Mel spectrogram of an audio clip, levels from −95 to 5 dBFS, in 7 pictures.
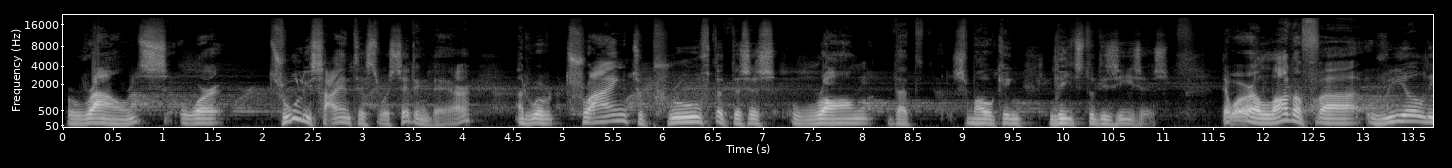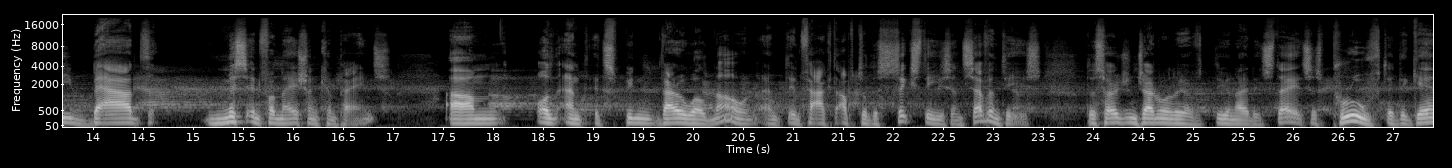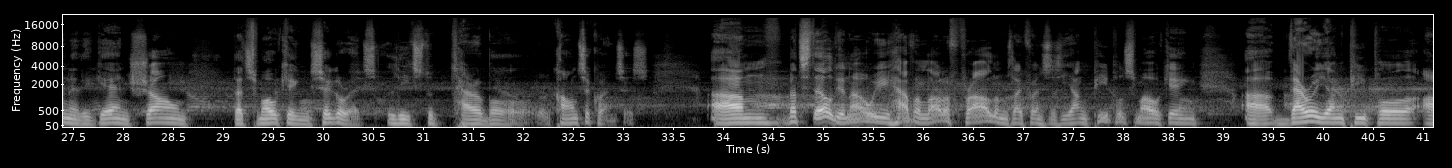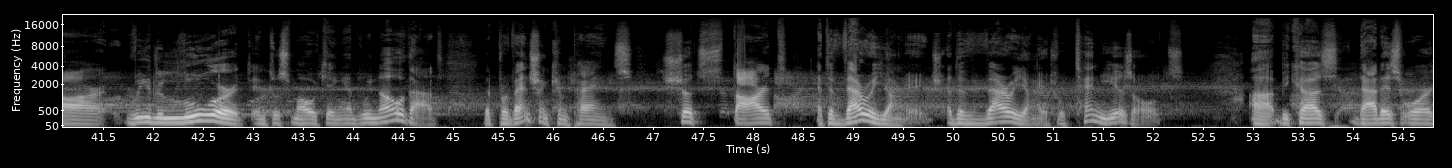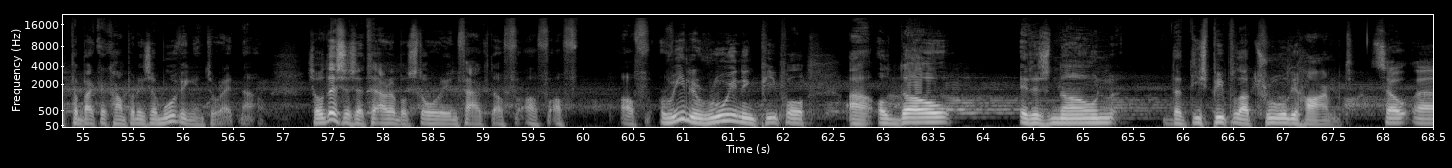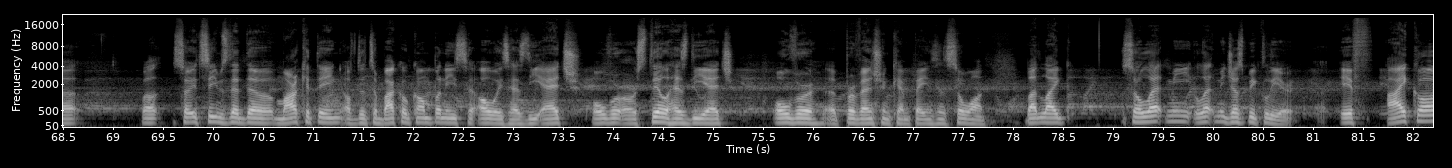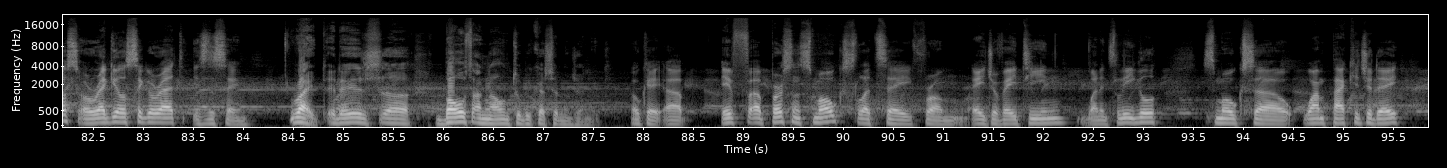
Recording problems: echo of what is said; faint; throughout; 370 ms later, 20 dB below the speech

